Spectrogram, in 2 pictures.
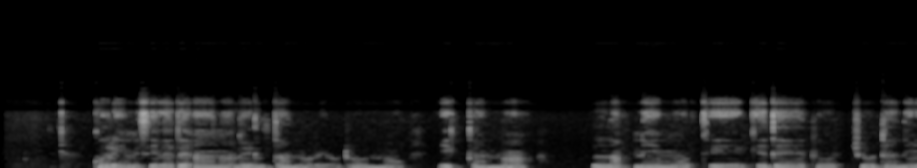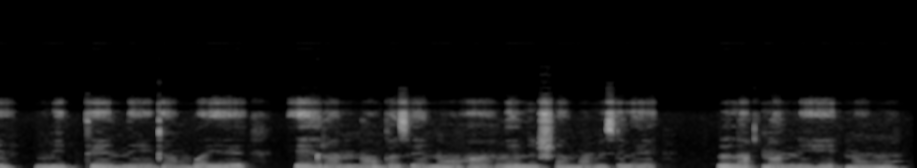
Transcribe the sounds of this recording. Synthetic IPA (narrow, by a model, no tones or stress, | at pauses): ɡ̥ʊɾɪmɪsɪlɛt̪ɛ̰ʔaːnɐlɛlt̪ɐnːɔɾɛjɔd̪uːnːɔ | ɪkːɐnːɐ | lɐʔneːmːɔt̪ʰːɪɡɛd̪ɛᶑuːt͡ʃːʊd̪ɐnɪ | mɪt̪ʰːenːiɡɐmbɐje | heːɾɐnːɔbɐsɛnoːɦɐlɛlɛʃɐnːɐmɪsɪlɛ | lɐʔnɐnːɪɦeːʔnomːɔ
